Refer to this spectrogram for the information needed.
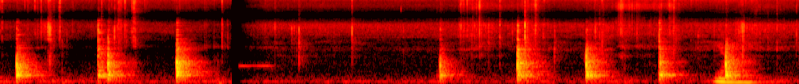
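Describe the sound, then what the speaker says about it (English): Bread dipped in a chili, ginger and garlic mixture fries in a pan, with quiet sizzling punctuated by repeated scraping and stirring strokes in an irregular rhythm. "after dipping the bread in the mixture, put it into the pan to fry."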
